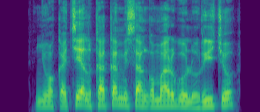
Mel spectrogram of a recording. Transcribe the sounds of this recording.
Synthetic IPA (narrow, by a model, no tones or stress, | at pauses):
ɲwɔkat͡ʃɪɛlkakamɪsaŋɡɔmarɡoloɾit͡ʃo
